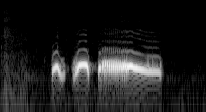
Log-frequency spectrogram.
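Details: Spotted dove, Northwest Vietnam: two short rounded coos, then a long, buzzy, slowly falling croo, in a quiet setting.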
